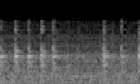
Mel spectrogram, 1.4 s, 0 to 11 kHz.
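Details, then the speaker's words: 2003 Dodge Dakota 3.6 with serpentine belt off: light sharp knocks in short uneven clusters from the water pump, which leaks coolant and has fan play; worn water pump bearing, pump being replaced. "that's the noise we were hearing when the engine was idling"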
